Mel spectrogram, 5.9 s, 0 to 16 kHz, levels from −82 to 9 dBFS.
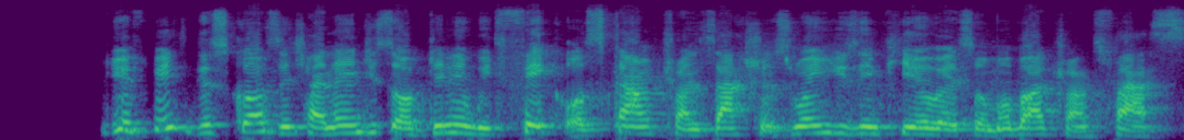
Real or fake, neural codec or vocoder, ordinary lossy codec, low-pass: fake; vocoder, 44.1 kHz, 128 mel bands, Pupu-Vocoder; Opus, 64 kbps; 14.4 kHz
